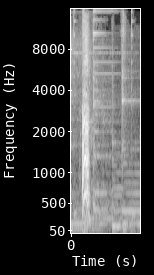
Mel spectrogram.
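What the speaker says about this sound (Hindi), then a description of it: "लेकिन तभी एक कुत्ता जोर से भौंकता है।" A dog gives one loud, sharp bark close by, followed by a couple of softer low yips or grunts, standing alone as a story sound effect without speech.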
